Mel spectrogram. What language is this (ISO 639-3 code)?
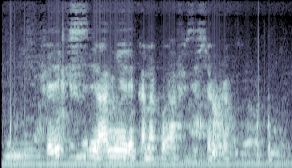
kin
